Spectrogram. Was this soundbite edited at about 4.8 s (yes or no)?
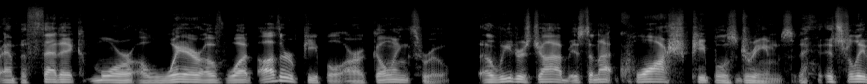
yes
